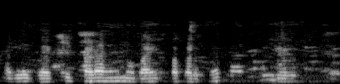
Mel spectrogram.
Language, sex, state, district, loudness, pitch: Hindi, male, Chhattisgarh, Rajnandgaon, -20 LUFS, 155 Hz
